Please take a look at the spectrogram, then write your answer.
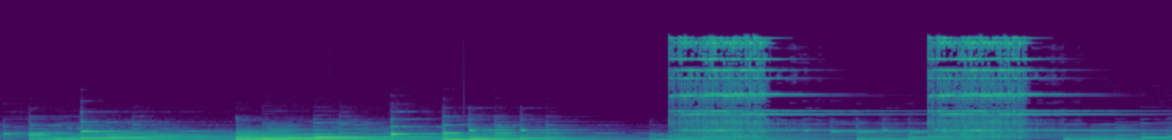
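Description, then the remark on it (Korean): A phone rings with a bright, melodic ringtone of stepping notes, broken by two bursts of shrill, buzzing bell ringing near the end. It is clear, with no voices. It is an incoming call from the speaker's mother. “아이와 함께 행복한 하루하루를 보내고 있던 어느 날 어머니에게서 전화가 왔다.”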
